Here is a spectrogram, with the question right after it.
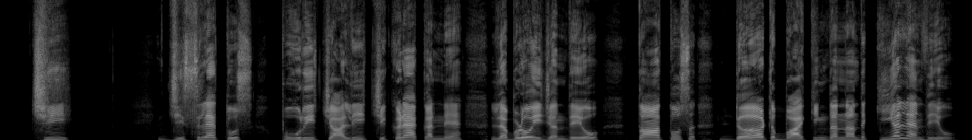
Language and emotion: Dogri, disgusted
